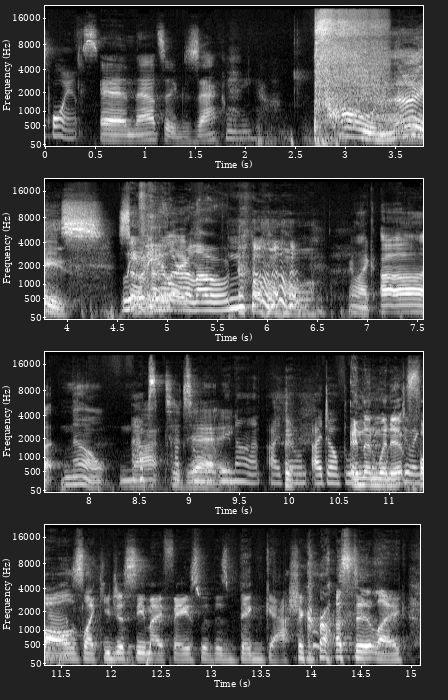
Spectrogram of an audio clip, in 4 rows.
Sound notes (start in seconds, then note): 2.7 imitates explosive punch; 4.5 all talking and laughing at once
